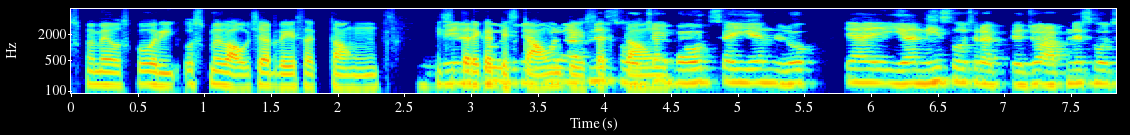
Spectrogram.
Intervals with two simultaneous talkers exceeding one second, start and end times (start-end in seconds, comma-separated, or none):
2.8-4.5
